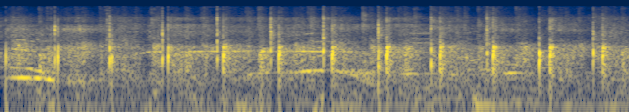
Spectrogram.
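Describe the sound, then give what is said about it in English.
An audience claps to welcome a guest onto a show, a quick, even run of claps over a low crowd murmur, with a voice over the top. “Please put your hands together and welcome Thomas Nichols, everybody.”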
